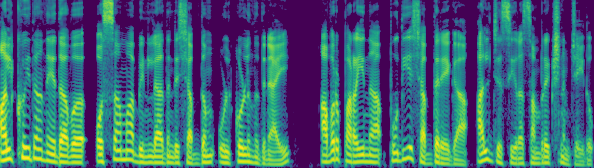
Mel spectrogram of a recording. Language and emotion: Malayalam, neutral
